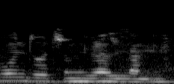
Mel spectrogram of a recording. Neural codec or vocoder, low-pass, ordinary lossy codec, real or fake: none; 5.4 kHz; AAC, 32 kbps; real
